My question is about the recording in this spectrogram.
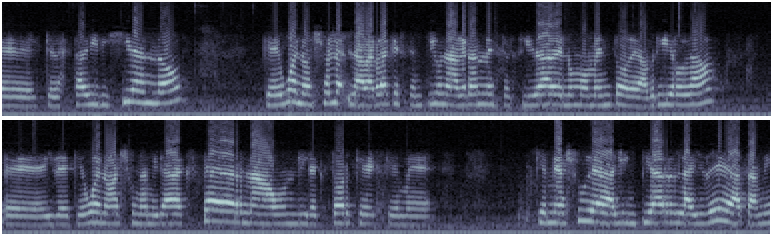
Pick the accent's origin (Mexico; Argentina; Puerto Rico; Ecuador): Argentina; Temperley, Buenos Aires Province; born there; De zona sur de Buenos Aires, nací en Temperley. Fui bastante viajera también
